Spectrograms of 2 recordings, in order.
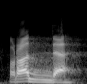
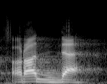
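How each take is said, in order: Both takes have the same delivery.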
